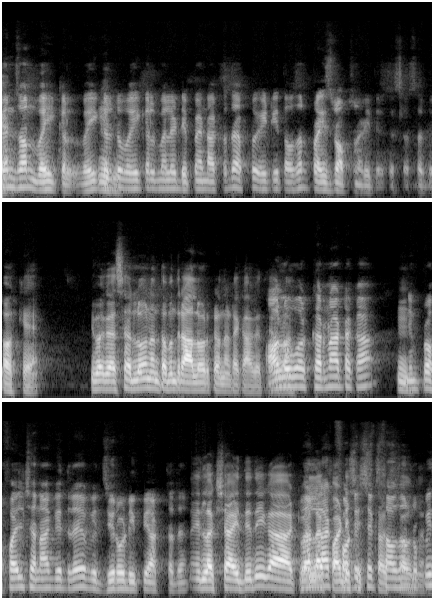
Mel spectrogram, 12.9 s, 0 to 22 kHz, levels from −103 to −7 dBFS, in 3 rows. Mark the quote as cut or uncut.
cut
